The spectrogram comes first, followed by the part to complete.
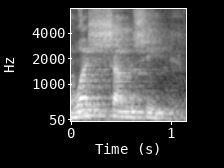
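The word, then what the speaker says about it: والشمس: Itu enggak jelas dibacanya wasyamsi langsung ke sin, tapi ini wal qamari bulan.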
